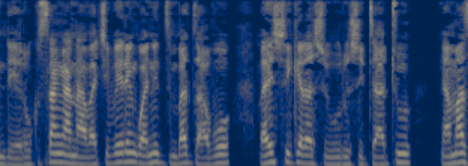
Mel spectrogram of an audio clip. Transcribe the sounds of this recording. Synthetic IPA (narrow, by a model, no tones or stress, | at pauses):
deɾokusaŋɡanaʋat͡ʃiʋe̞ɾe̞ŋɡwane̞d͡zimbad͡zaʋo̞ | ʋaiʂik̬iɾaʐiɦuɾuʐitatu | namaz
